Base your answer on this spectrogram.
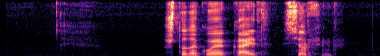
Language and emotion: Russian, neutral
